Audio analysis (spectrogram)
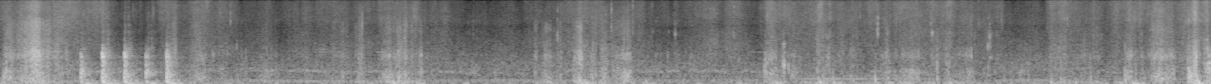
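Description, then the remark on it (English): A series of firm knocks on the basement door of a home, coming in uneven clusters of raps with short pauses between them, set against a low, steady background rumble. No one speaks. “No answer. But I soon realized that I was actually at the door of the basement.”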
